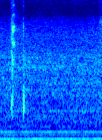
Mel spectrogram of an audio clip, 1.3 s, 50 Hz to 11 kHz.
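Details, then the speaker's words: Digitrax-controlled model railroad turnout, switch 19, commanded closed: two quick light clicks over a steady low hum as the switch machine throws cleanly; normal. "close, and you can hear the switch machine throw."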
